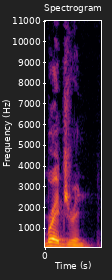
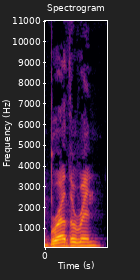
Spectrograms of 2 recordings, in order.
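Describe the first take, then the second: First: "brethren" said as "bredren"; Jamaican pronunciation. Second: Said in the usual way. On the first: Shown as a demonstration. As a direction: turn the th of "brethren" into d. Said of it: "they said brethren". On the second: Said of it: "Instead of saying brethren".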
